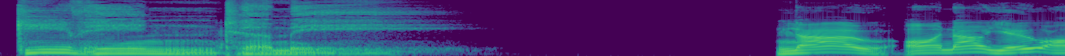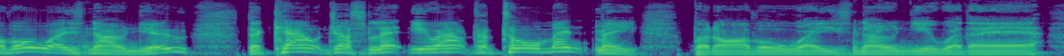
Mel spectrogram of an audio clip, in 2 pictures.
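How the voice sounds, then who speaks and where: Tough old witch, sharp and defiant, as a male narrator puts her on; pitched well up. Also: vocal fry, no room sound, clean studio sound, full character voice. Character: stern, stubborn elderly witch woman.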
